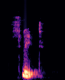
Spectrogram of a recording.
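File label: "sleet", British English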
